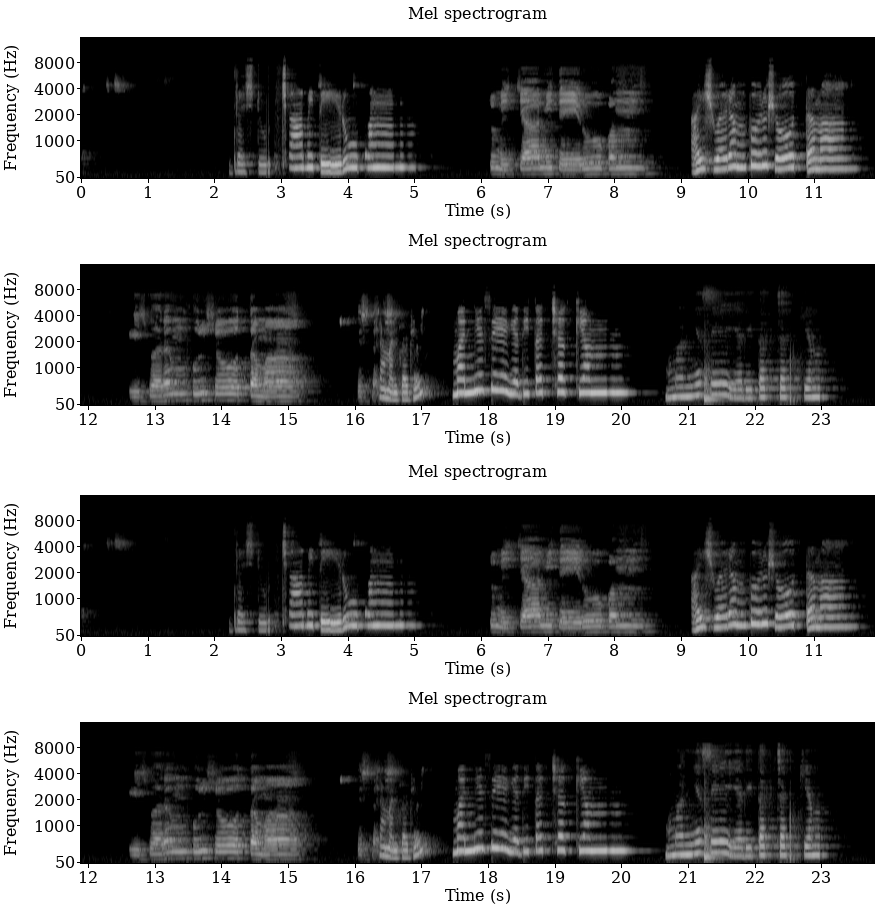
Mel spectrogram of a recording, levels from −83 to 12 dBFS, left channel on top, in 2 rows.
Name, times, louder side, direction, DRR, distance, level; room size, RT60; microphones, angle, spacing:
voice 1, 2.3-2.8 3.1-5.0 9.2-11.7 16.4-17.0 17.5-20.1, left 2 dB, 45° left, 0.7 m, -24 dB
voice 2, 6.1-8.5 12.6-15.2 16.0-16.6, left 1 dB, 75° left, 3.1 m, -33 dB
voice 3, 20.7-23.0, right 1 dB, 60° right, 1.0 m, -28 dB
19.5 x 9.1 x 7.4 m
head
